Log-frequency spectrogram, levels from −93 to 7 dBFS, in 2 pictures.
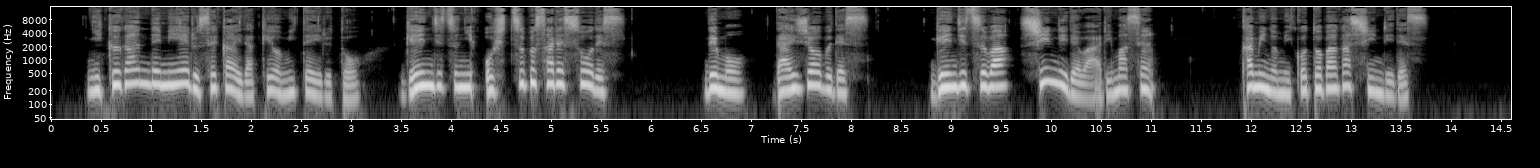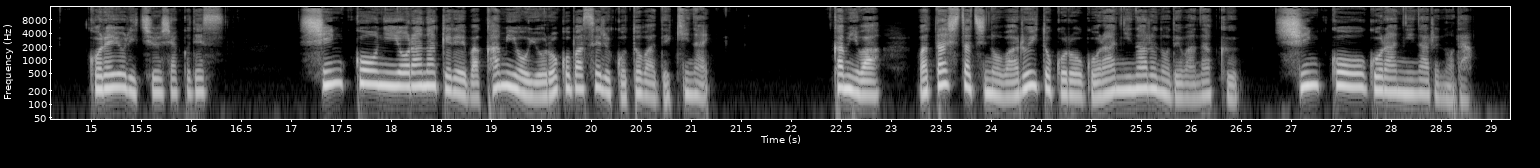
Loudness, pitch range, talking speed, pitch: -19 LUFS, 165-250 Hz, 245 characters per minute, 200 Hz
